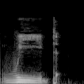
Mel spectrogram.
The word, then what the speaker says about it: we'd: we would，我们就会把它用一个缩写的发音 we'd，然后 we'd 结尾的 t 其实也会省略，我们就发 we。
